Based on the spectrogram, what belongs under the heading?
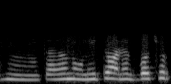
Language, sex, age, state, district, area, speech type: Bengali, female, 60+, West Bengal, Purba Bardhaman, urban, conversation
